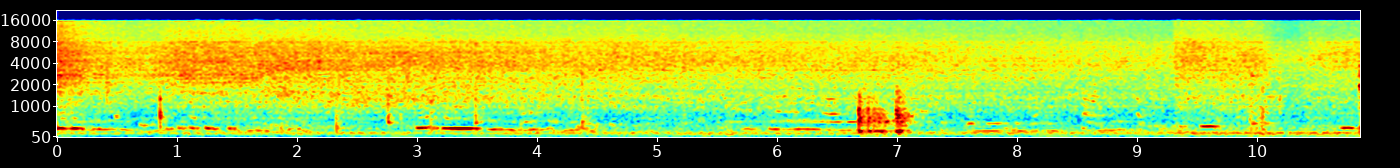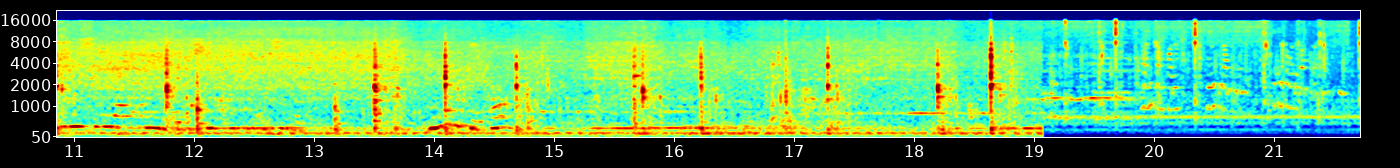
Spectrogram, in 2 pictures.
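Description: Green papaya chunks sautéing in hot oil in a metal wok, a steady sizzle with a spatula scraping and stirring the pieces. The sizzle slowly thins while the scrapes grow more frequent, and about 19 seconds in the frying sound cuts off abruptly.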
